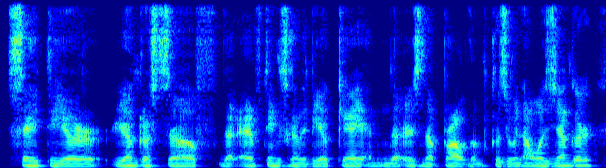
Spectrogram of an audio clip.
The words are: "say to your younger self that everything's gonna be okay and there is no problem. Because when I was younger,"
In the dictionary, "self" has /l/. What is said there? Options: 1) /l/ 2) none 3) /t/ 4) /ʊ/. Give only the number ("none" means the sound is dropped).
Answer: 2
